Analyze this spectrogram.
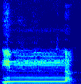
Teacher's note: نون کے اوپر تشدید ہے، اس لیے نون میں غنہ ہوگا، ناک میں آواز کو چھپا کر پڑھیں گے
